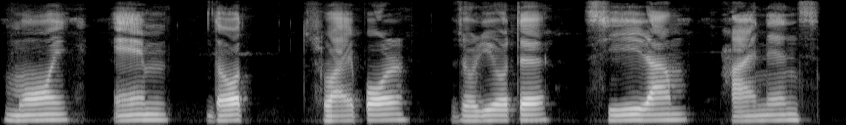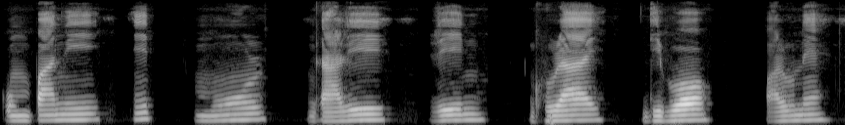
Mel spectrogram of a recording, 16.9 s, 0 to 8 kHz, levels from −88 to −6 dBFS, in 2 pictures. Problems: none marked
